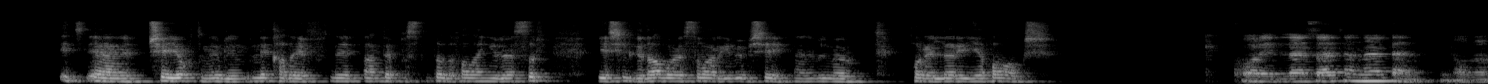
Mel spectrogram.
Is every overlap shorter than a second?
Yes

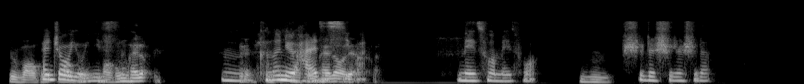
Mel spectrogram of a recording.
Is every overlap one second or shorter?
No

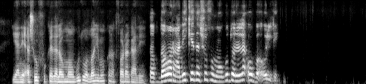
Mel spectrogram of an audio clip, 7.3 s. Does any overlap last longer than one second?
No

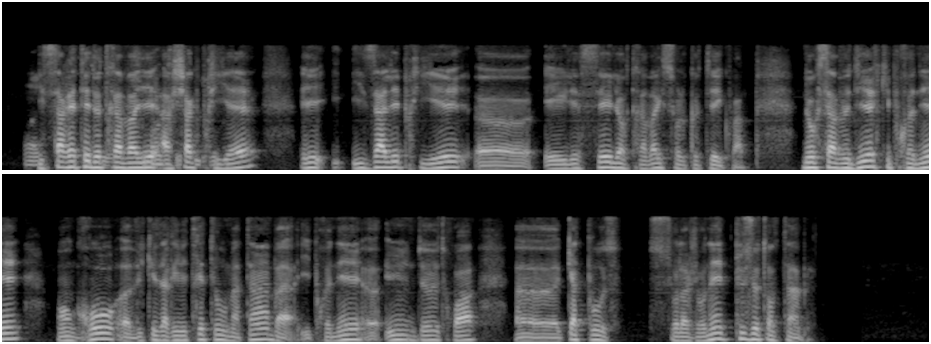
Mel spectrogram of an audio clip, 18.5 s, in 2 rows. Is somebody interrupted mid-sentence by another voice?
Yes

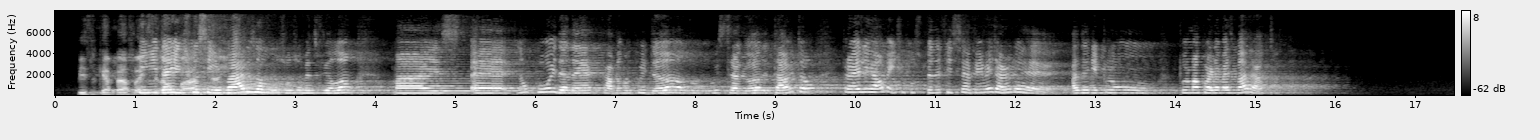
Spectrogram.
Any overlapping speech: Yes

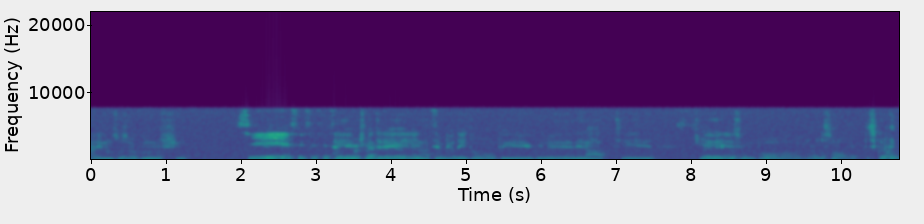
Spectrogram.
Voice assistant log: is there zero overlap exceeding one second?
No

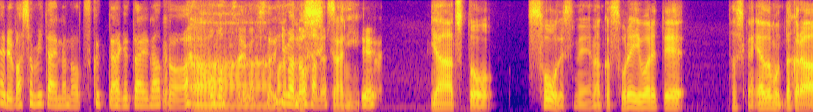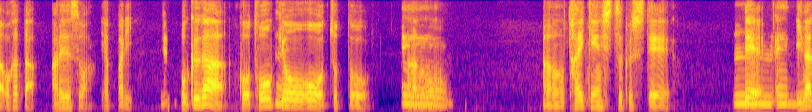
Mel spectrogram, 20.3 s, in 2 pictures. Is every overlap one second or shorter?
No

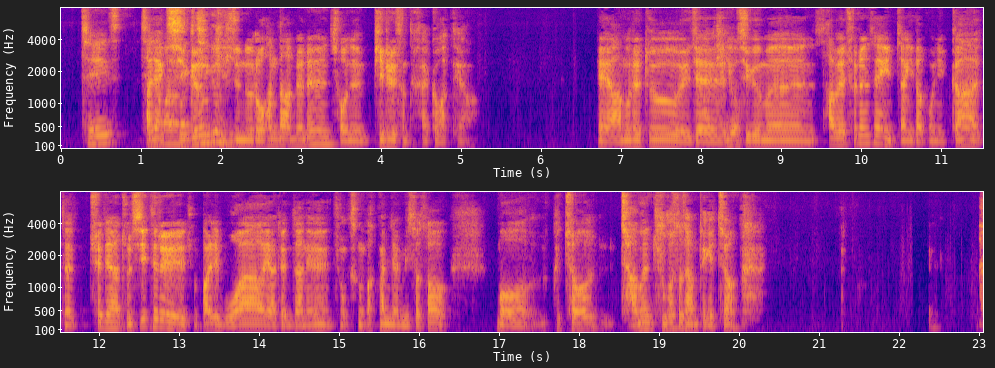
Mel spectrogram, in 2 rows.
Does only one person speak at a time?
No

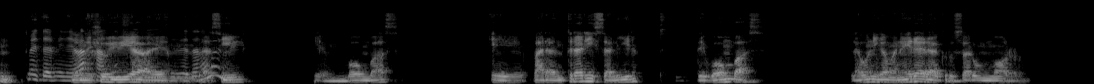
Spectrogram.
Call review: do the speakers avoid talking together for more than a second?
No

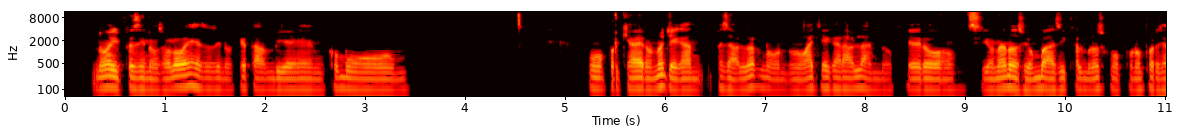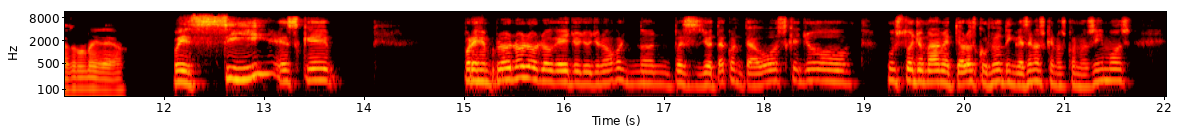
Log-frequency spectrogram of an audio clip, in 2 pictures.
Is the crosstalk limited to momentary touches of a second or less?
Yes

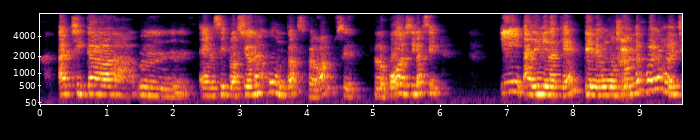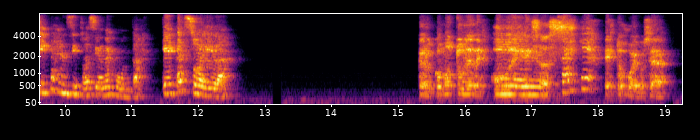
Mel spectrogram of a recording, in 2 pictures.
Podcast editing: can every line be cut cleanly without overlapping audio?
No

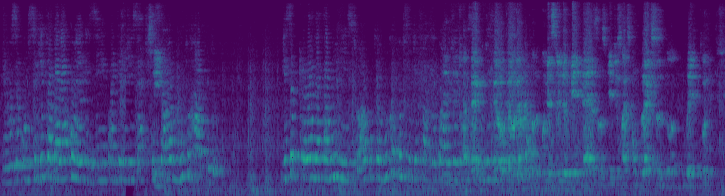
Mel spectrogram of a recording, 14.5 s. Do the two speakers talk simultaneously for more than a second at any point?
Yes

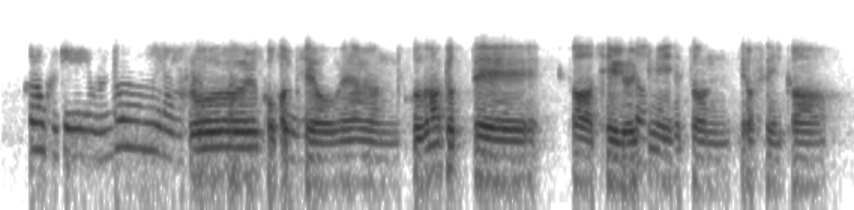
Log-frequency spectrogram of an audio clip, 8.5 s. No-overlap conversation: No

